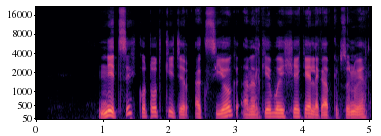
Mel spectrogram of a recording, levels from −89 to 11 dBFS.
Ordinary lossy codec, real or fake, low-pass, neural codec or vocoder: none; fake; none; vocoder, 44.1 kHz, 128 mel bands every 512 samples, BigVGAN v2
